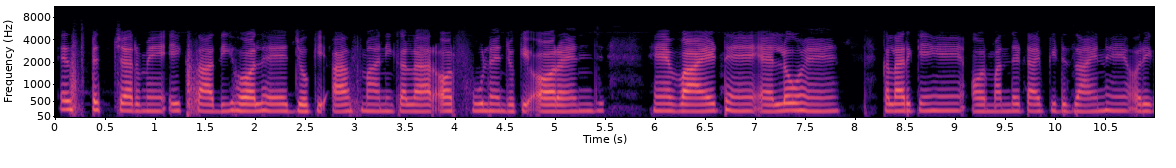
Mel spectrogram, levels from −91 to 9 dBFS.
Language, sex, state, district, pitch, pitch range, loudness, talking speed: Hindi, female, Chhattisgarh, Bastar, 205 Hz, 200-215 Hz, -27 LUFS, 180 wpm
